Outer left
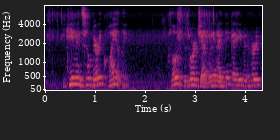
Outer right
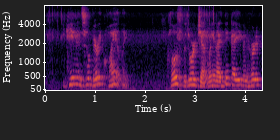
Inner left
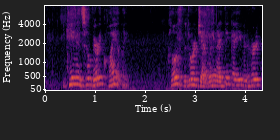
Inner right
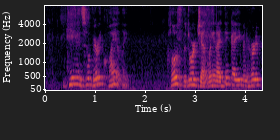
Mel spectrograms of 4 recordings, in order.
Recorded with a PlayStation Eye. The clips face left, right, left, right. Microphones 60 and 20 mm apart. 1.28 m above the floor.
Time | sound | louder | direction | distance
0.3 | a man speaking | outer left 2 dB, inner left 1 dB | 10° left (ahead or behind) | 1.5 m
